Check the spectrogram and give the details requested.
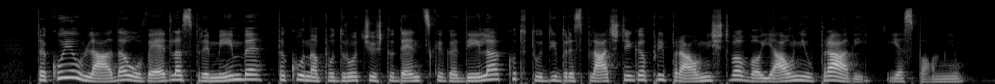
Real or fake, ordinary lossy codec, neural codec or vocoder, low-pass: real; none; none; 14.4 kHz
